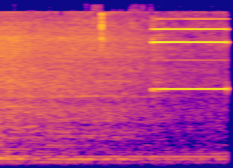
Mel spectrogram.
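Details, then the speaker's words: Quiet room hum, then a steady high-pitched beep as the multimeter probes on continuity setting are shorted together, confirming the tester works before checking ceiling fan motor wires during a bearing replacement. "ये beep की आवाज़ आ रही है।"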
